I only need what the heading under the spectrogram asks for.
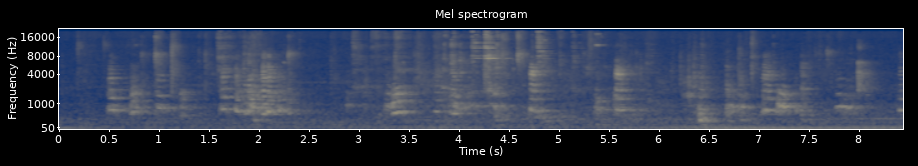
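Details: Kakariki parakeets clambering upside down across a ceiling while singing; rough, chattering bursts of broadband notes come in irregular clusters, with short quiet gaps between the phrases.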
